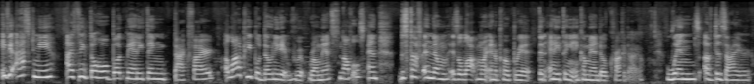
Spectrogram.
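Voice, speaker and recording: A woman's voice: a little high, brisk. A woman vlogger casually reading a book aloud, stumbling over words and restarting lines.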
